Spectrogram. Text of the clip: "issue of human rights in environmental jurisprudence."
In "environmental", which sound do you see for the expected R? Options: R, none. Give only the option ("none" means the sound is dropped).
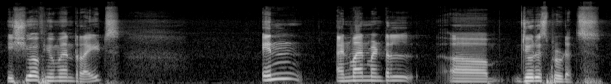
none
